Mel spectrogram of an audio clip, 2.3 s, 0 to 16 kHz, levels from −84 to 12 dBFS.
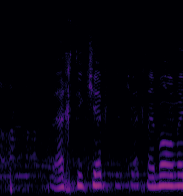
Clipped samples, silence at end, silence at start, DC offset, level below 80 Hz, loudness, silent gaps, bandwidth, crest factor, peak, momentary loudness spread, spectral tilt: under 0.1%; 0 s; 0 s; under 0.1%; -86 dBFS; -51 LUFS; none; 12 kHz; 16 dB; -36 dBFS; 16 LU; -6.5 dB/octave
